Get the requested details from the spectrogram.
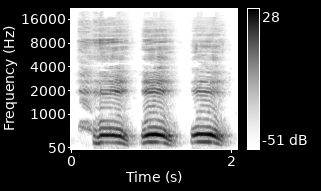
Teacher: Le son c'est H, non pas aspiré, mais expiré.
